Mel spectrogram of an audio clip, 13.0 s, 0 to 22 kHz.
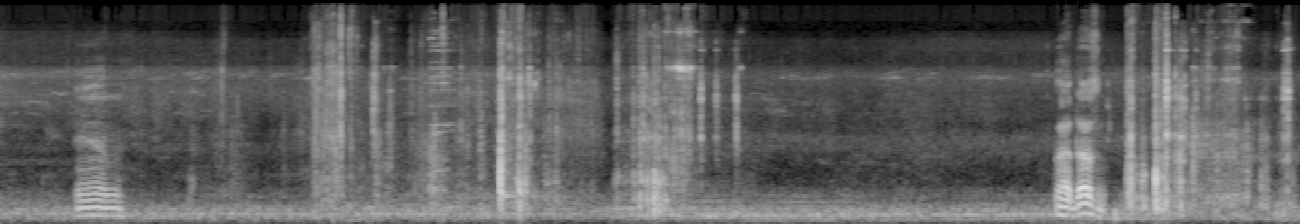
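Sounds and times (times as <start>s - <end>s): metal parts clinking: 3.0s - 7.6s, 11.1s - 13.0s.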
